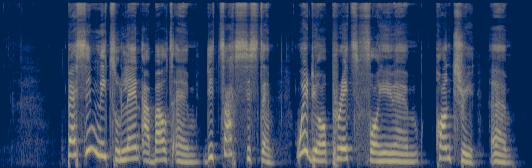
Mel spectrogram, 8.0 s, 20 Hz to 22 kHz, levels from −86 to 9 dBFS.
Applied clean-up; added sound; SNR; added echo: none; none; none; none.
